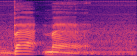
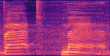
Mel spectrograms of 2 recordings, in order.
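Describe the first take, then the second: First: The middle T is replaced by a glottal stop. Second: The middle T is released as a full T. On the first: "I'm saying Batman" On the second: "You're saying Batman"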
